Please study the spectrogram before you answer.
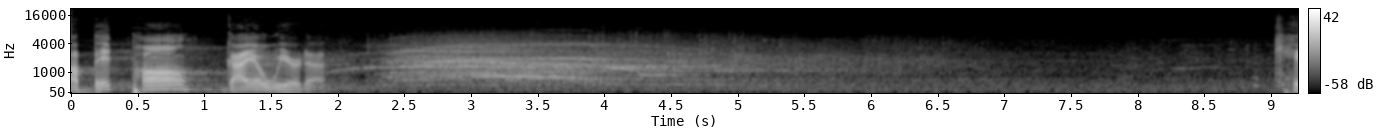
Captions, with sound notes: Abitpal Gyawali, (crowd cheering) (crowd applauding)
